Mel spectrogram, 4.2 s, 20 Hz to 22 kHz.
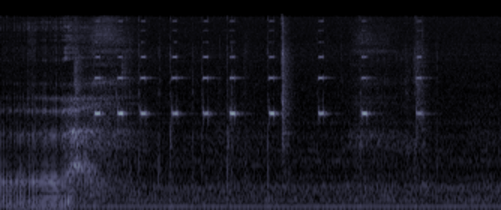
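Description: Fluke 279 FC multimeter giving a short high key beep with each button press. It is a quick, irregular run of about fifteen beeps, four or five a second, as its menus are stepped through.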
